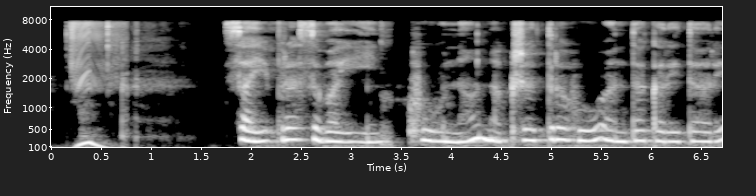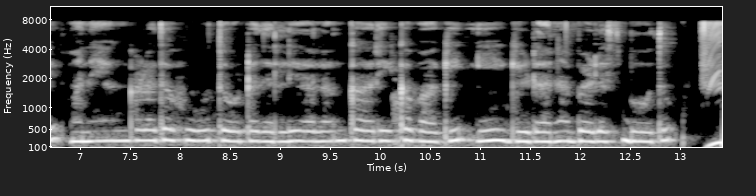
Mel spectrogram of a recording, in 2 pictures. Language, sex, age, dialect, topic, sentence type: Kannada, female, 31-35, Mysore Kannada, agriculture, statement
